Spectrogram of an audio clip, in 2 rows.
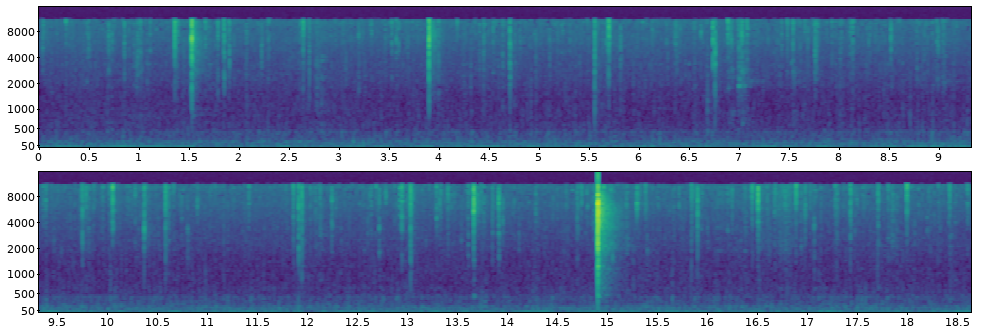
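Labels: A fire crackles continuously and silently. 0:00.0 - 0:18.6
A loud popping sound of fire. 0:14.7 - 0:15.1

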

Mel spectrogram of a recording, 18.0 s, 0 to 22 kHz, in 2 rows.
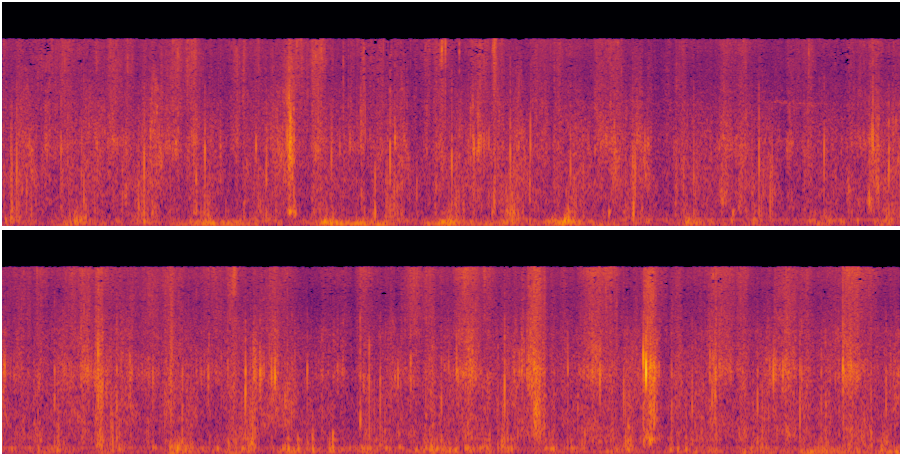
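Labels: Footsteps on grass. 0:00.0 - 0:18.0

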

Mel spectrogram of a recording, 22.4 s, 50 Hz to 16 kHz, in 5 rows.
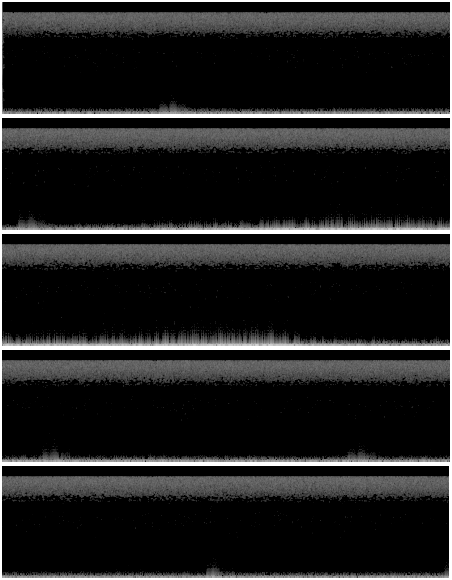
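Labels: Persistent quiet deep rumbling. 0:00.0 - 0:22.4
A quiet, short ringing sound. 0:01.5 - 0:01.9
A quiet, short ringing sound. 0:04.5 - 0:05.0
Low rumbling gradually becomes louder. 0:05.3 - 0:12.6
A quiet, short ringing sound. 0:13.7 - 0:14.3
A quiet, short ringing sound. 0:16.8 - 0:17.3
A quiet, short ringing sound. 0:19.8 - 0:20.3

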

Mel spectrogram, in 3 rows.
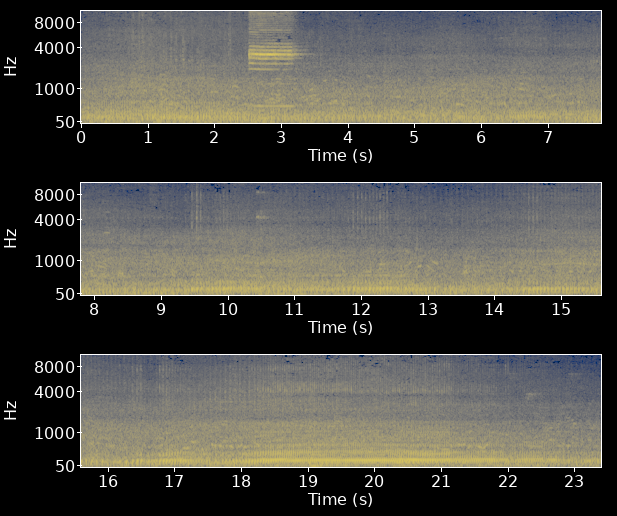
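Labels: A car horn honks. 0:00.9 - 0:04.8
A motorcycle drives away. 0:16.2 - 0:23.4

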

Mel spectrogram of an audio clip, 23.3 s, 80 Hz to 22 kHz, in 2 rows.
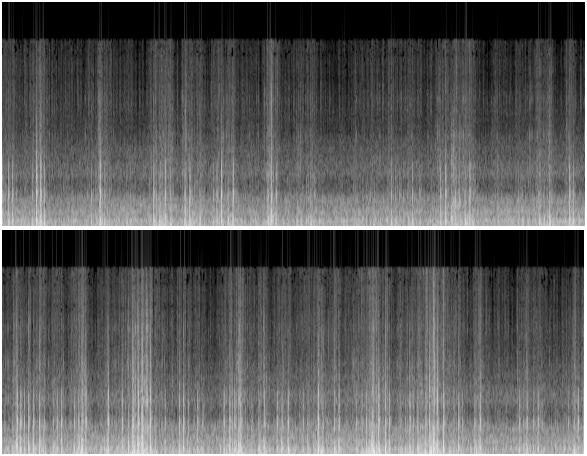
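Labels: A muffled crunching sound repeats rhythmically. 0:00.0 - 0:23.3

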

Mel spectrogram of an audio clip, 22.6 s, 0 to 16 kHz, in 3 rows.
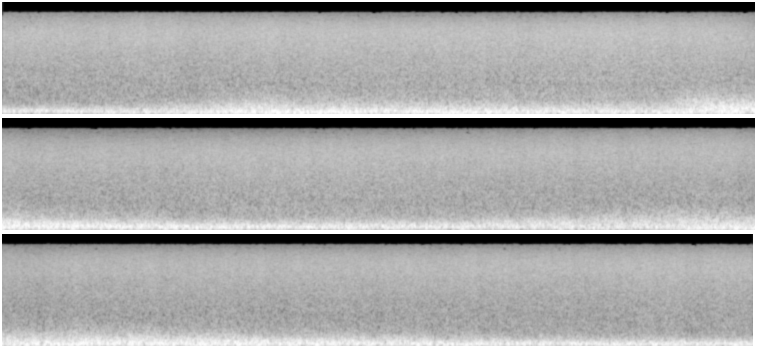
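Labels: A continuous sound of wind blowing outdoors. 0:00.0 - 0:22.6

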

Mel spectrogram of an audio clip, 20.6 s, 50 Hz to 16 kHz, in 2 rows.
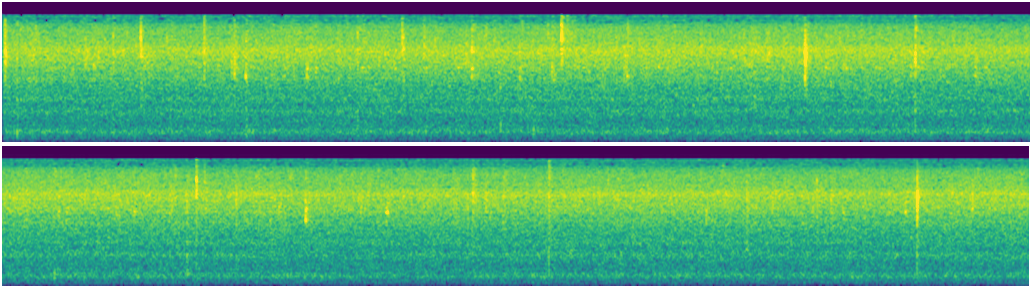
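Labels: Steady rain pattering, creating a calm, natural rhythm as droplets fall and splash gently. 0:00.0 - 0:20.6

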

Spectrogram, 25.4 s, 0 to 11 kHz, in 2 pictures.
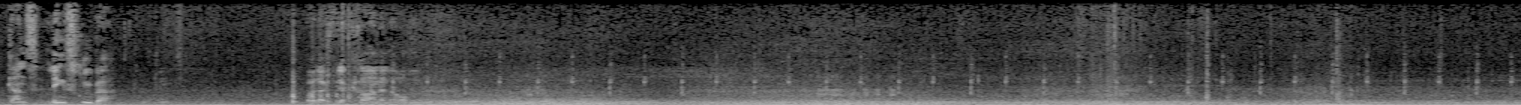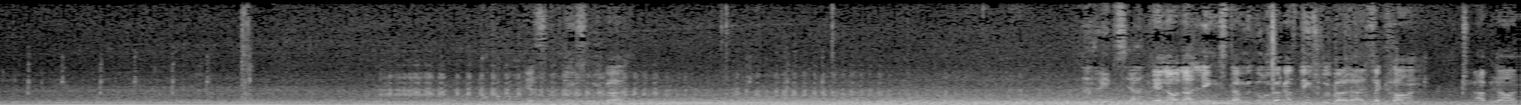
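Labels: People are having a muffled conversation in the background. 0:00.0 - 0:03.8
Turn signal clicking continuously. 0:03.1 - 0:15.1
A truck engine runs steadily. 0:03.1 - 0:25.4
Quiet background noise. 0:09.7 - 0:11.9
People are having a muffled conversation in the background. 0:16.9 - 0:18.6
A turn signal is working quietly. 0:18.9 - 0:20.3
People are having a muffled conversation in the background. 0:21.9 - 0:25.4
A turn signal is working quietly. 0:23.5 - 0:25.4

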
